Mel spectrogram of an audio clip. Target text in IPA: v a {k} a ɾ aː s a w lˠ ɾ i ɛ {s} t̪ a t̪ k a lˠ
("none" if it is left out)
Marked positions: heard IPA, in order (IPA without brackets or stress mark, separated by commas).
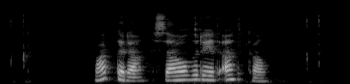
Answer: k, none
